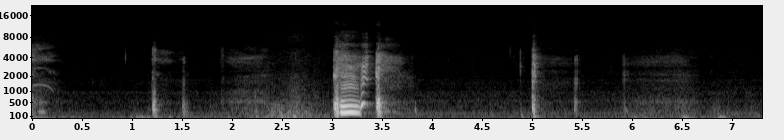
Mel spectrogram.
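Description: One loud harsh barking cough with a brief second burst, plus a few smaller throat sounds in a quiet room.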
